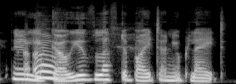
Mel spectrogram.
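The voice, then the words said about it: Put-on British accent. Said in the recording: “Again, with whatever accent. ... it makes me go like British.”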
